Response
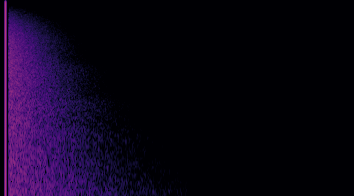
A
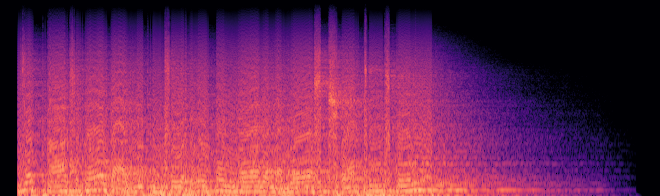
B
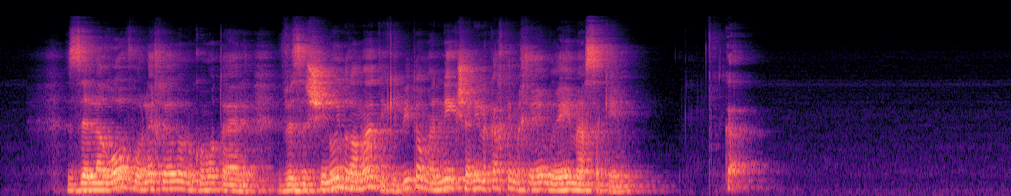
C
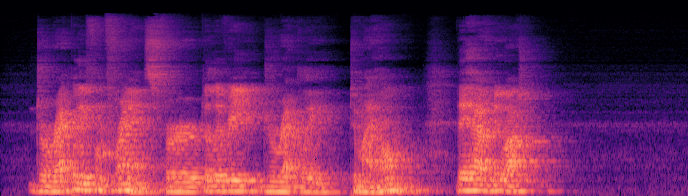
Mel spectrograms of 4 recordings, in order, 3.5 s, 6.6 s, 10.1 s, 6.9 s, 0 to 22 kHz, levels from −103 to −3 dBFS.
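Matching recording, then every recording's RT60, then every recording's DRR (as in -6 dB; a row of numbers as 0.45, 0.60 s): A; 2.4, 0.70, 0.90 s; 4.0, 3.5, -4.5 dB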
